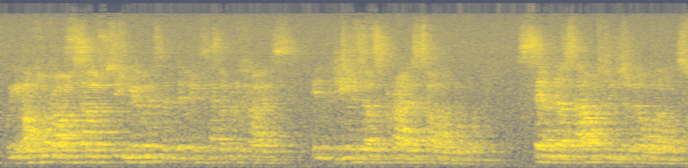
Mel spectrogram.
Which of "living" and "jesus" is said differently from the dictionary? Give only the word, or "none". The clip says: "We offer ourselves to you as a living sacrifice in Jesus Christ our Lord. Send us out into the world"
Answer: living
